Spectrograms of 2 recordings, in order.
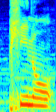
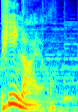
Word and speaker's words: penal: the life of me I had to try really hard there to pronounce uh uh penal and not penile which is something else uh mersky you are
